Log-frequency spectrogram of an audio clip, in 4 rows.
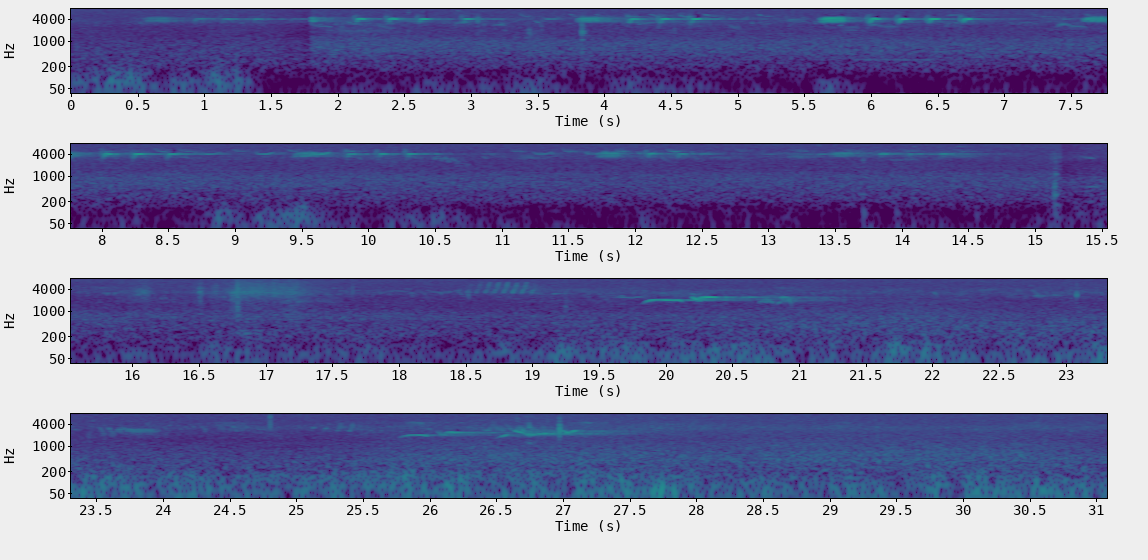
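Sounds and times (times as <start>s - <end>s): small birds chirping: 0.6s - 16.2s, 17.8s - 21.4s, 22.0s - 27.5s.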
